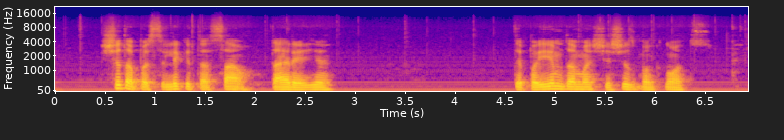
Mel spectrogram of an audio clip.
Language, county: Lithuanian, Tauragė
